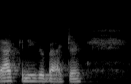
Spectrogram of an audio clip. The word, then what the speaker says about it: Acinetobacter: I don't, Acina, Acinetobacter, I believe that's how it's pronounced with a K, Acinetobacter, in the nose.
